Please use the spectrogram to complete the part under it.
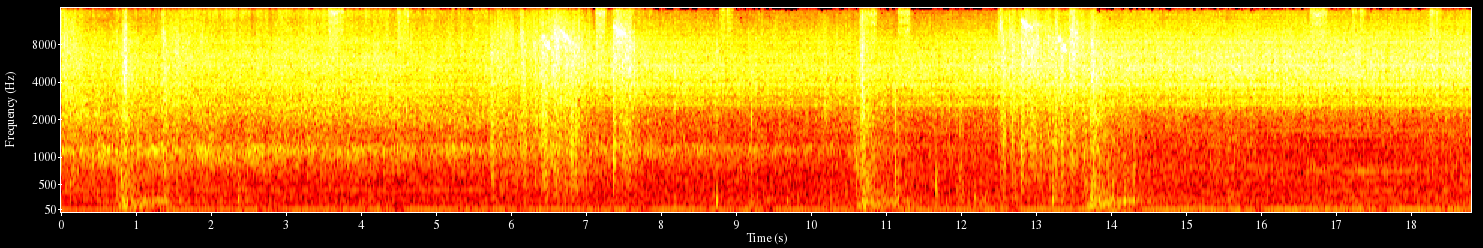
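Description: A low electrical hum drones steadily.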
